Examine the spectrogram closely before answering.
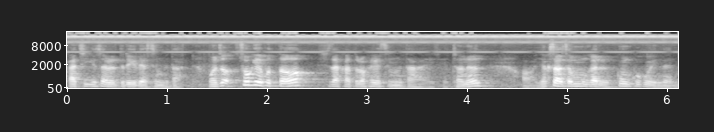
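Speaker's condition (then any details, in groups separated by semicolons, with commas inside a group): No condition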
